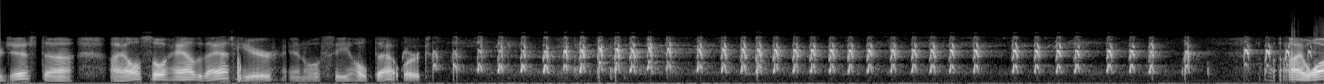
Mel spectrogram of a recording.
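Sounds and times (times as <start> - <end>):
speech: 0.0 - 4.6, 12.9 - 13.2
pileated woodpecker calling in a ringing rapid cackle: 3.5 - 13.2.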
